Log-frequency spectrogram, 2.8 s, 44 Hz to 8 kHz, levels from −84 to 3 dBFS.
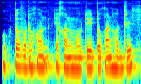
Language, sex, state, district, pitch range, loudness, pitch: Assamese, male, Assam, Kamrup Metropolitan, 115-125 Hz, -17 LUFS, 120 Hz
